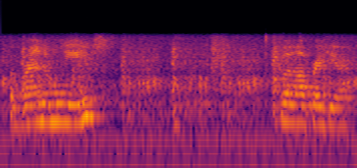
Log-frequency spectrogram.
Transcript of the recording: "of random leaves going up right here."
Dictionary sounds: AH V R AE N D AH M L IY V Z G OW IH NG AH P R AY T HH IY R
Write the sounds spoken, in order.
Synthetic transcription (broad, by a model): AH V R AE N D AH M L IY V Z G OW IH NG AH P R AY T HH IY R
